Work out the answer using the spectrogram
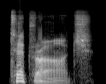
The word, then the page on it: tetrarch: British English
